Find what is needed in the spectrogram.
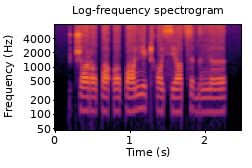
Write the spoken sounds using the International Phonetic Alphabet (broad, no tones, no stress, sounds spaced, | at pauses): t͡ʃ ɔ ɽ ɔ p ɒ ʔ ɔ p ɒ nʲ e ʈʰ ɔ sʲ ɒ t͡s ə ɡ ə n ə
